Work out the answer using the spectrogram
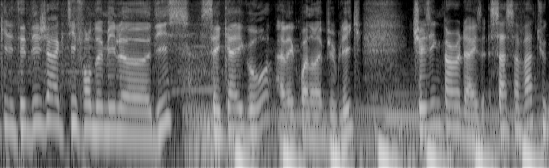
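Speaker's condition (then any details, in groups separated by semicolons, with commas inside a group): No condition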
